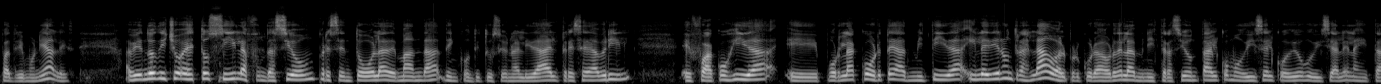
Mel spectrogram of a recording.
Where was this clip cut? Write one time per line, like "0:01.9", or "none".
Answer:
none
